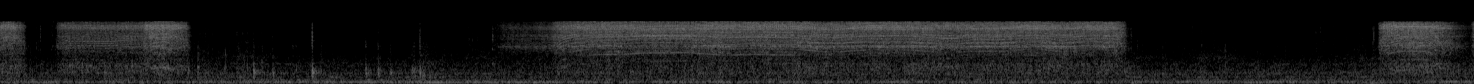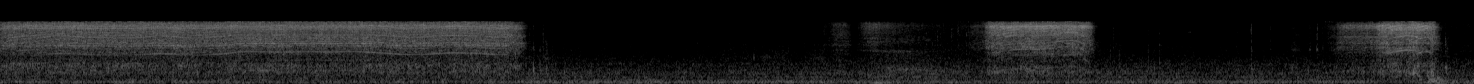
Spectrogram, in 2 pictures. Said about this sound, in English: Man, y'all, I totally love the cordless drill. It's like one of the most useful tools you could ever have. Love, love, love this thing. It is so much stronger than I am.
